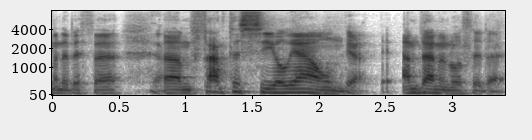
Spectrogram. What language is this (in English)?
Welsh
